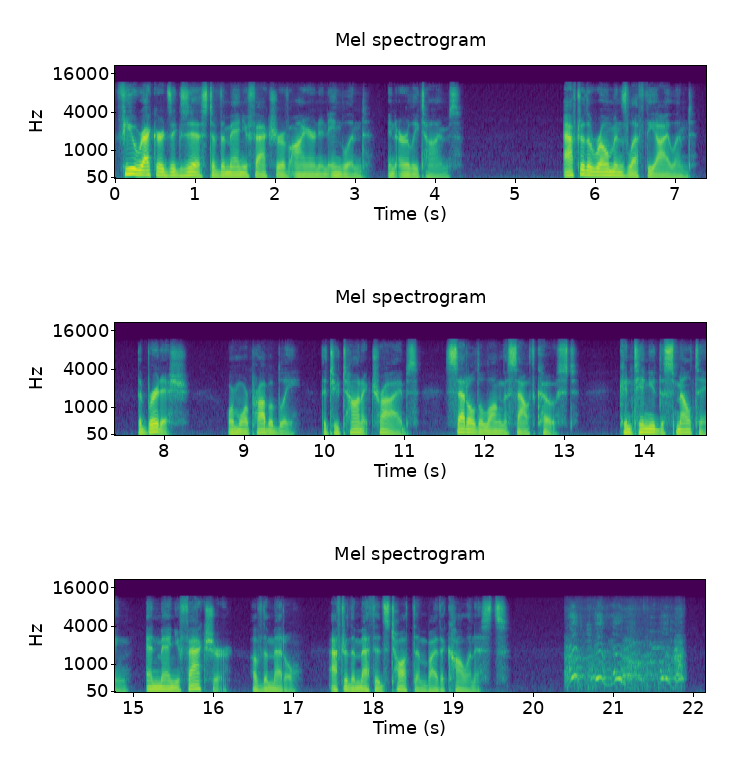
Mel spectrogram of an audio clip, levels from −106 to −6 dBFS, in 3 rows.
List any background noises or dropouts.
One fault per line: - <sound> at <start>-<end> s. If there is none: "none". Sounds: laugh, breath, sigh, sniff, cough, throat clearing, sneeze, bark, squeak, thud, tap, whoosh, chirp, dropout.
- bark at 20.4-21.9 s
